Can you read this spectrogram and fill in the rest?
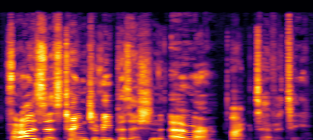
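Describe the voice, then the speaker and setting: A woman acting in a radio play as a brisk, practical wife with a composed, wry manner. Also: fairly high pitch, very animated. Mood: firm, soothing. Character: brisk, practical wife, former tennis champion turned coach.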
